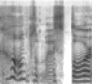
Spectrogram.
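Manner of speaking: put-on lustful voice. Pausing a car ad to mock the man in it, mock-horny voice. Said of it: "sounds really horny".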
